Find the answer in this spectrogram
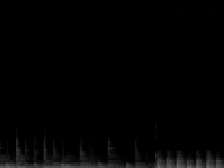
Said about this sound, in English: Hello? Okay, somebody's knocking on my door. I'm gonna go check it out.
